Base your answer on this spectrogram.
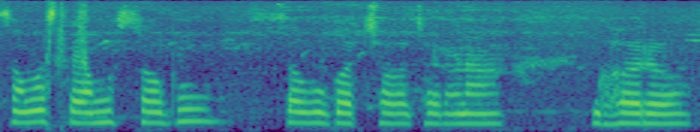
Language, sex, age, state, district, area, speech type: Odia, female, 18-30, Odisha, Sundergarh, urban, spontaneous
